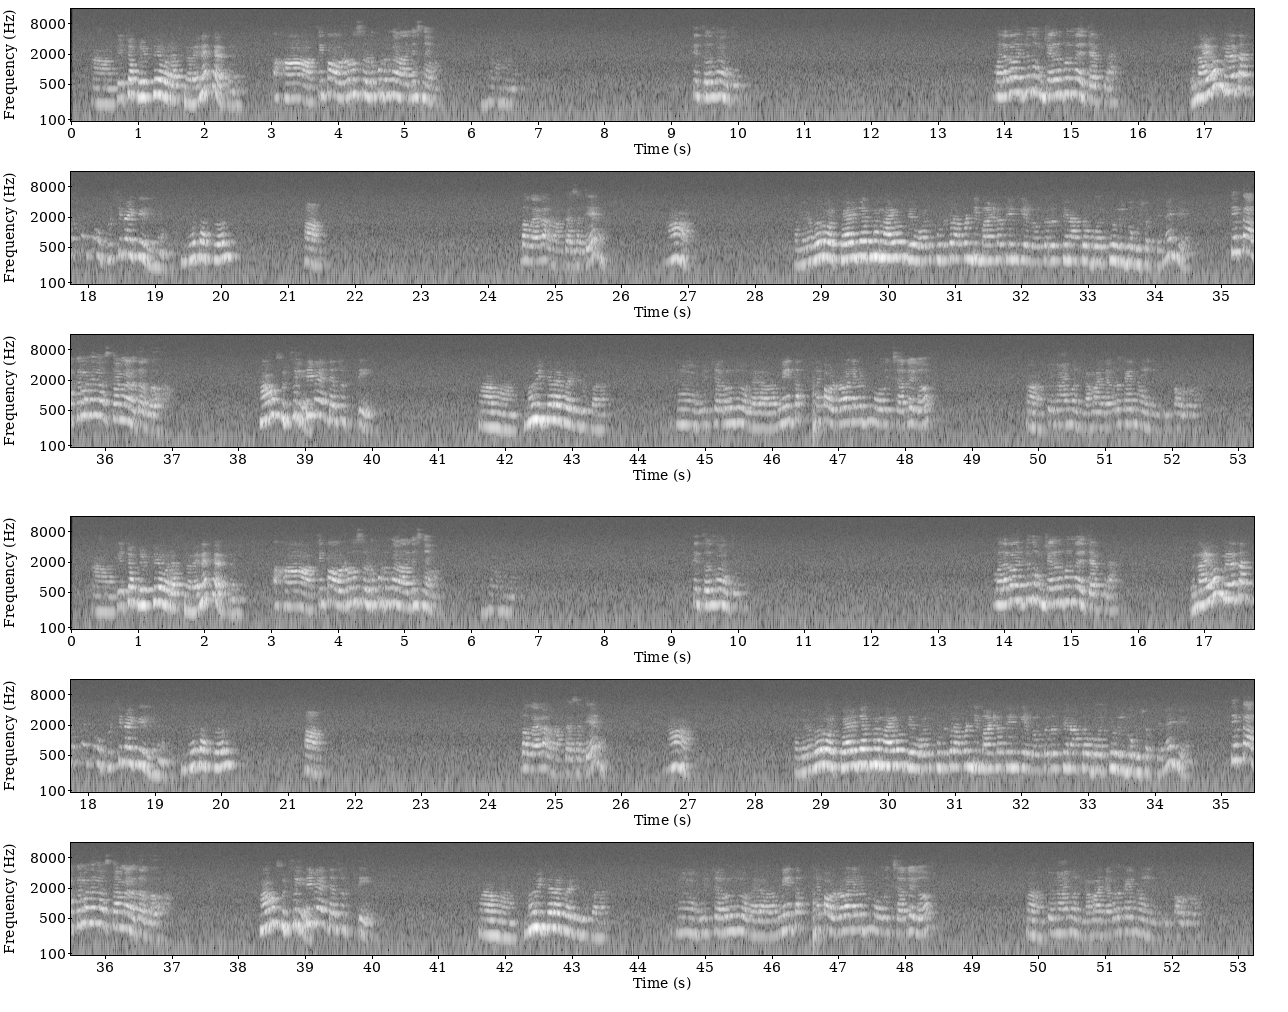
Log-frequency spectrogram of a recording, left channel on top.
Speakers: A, on the left (about 65°); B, on the left (about 80°).
A: हा ते चॉकलेट फ्लेवर असणार आहे. ना त्यात,
B: हा ती पावडर दुसरीकड कुठे मिळालीच नाही मला
A: हा हा.
B: तिथंच <inaudible> मला काय वाटलं तुमच्याकड, पण मिळत्या काय?
A: नाही हो, मिळत असल पण चौकशी काय केली नाही, मिळत असल.
B: हा. बघायला लागणार त्यासाठी <inaudible>
A: हा आणि कस रोचा हे जात नाही ओ होत होत कुठ तर आपण डी मार्टला तेन गेलो तरच ते असं वर ठेवलेल बघू शकते ना ते.
B: ते पॅकेज मध्ये नसत मिळत आगं.
A: हा
B: सुट्टी
A: आहे
B: मिळते सुट्टी.
A: हा हा मग विचारायला पाहिजे दुकानात.
B: हम्म विचारून बघाय लागणार मी त्यांच्या पावडरवाल्याकडून विचारलेलो.
A: हा
B: तो नाही म्हटला माझ. माझ्याकड काही नाही ती पावडर.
